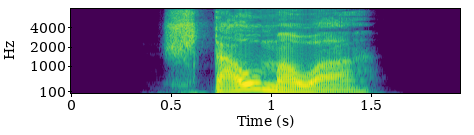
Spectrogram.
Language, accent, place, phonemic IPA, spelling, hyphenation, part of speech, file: German, Germany, Berlin, /ˈʃtaʊˌmaʊ̯ɐ/, Staumauer, Stau‧mau‧er, noun, De-Staumauer.ogg
- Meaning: dam, dam wall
